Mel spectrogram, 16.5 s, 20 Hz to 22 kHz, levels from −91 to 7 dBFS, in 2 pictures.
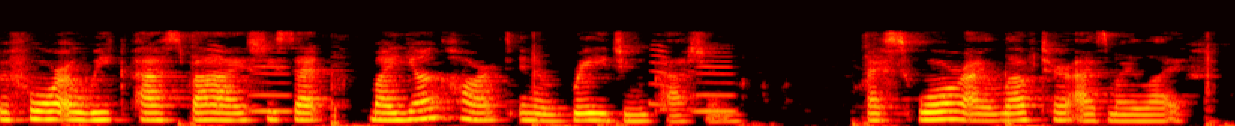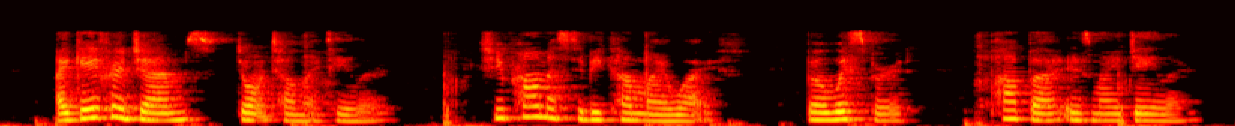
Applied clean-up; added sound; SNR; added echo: classical method Wiener filter.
